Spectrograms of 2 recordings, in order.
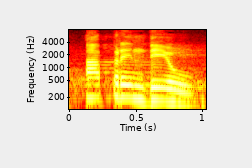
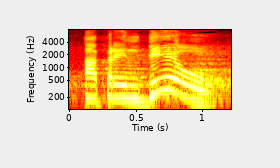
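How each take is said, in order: First: Aprendeu. dropped low as a firm answer; answering tune. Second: Aprendeu? slow, asked as a question; asking tune. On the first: Priest answering himself, low falling answer. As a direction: close with Aprendeu. as a statement. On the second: Priest quizzing the congregation, slow question. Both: Shown as a demonstration.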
